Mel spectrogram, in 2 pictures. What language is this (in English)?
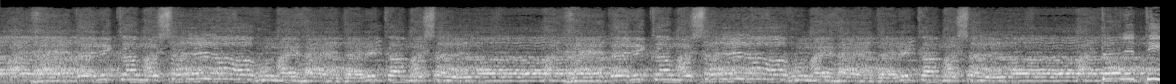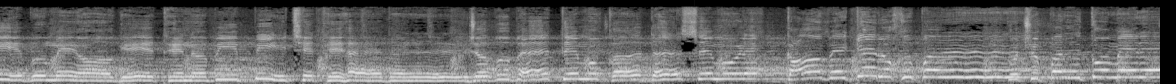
Romanian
